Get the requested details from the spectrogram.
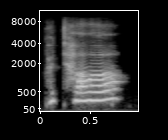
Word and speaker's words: Ptah: In fact, Ptah's name is spelled P-T-H, like you're spitting out a seed, Ptu, you know, like the earth is made from a watermelon seed, I like to think.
